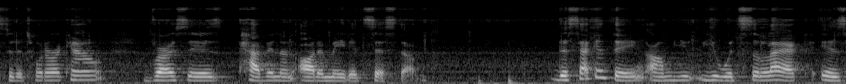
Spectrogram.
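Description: Nothing in this recording trips up the ear; there's no glitch, dropout or other technical fault to point to anywhere along the way.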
